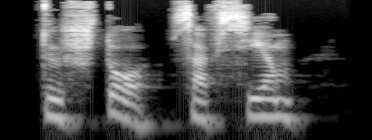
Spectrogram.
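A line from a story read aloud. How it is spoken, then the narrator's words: Hissing. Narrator (Russian): Каспиан зашипел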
